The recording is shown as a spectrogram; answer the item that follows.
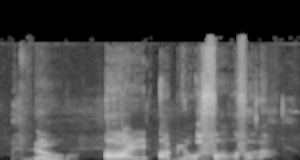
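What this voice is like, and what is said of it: Deep Darth Vader voice impression. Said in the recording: “It's quite good, that, wasn't it? ... very good ... It hurt the back of my throat, though. James Earl Jones must have a constant sore throat.”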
